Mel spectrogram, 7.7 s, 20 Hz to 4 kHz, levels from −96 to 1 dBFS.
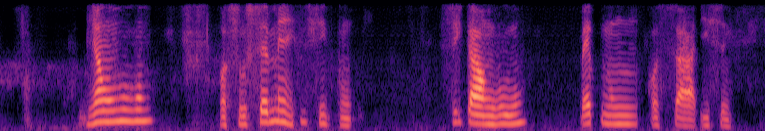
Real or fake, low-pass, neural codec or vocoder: fake; 3.6 kHz; codec, 16 kHz in and 24 kHz out, 0.8 kbps, FocalCodec, streaming, 65536 codes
